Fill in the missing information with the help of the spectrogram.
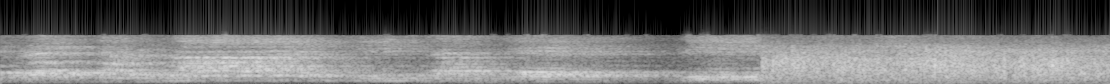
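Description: A mixed choir of student singers singing in a hall. About four seconds in it cuts off abruptly and gives way to a dense, even noise.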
